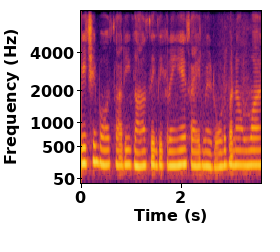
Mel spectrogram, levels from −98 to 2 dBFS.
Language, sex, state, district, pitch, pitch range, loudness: Hindi, female, Himachal Pradesh, Shimla, 215 Hz, 205-225 Hz, -15 LUFS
